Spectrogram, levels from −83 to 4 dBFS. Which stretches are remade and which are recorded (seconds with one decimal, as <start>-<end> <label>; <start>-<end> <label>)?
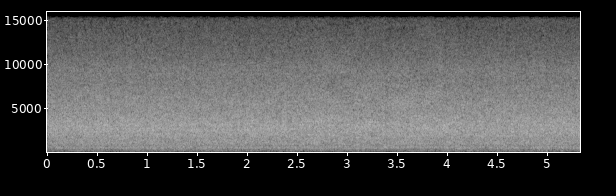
0.0-2.6 recorded; 2.6-4.0 remade; 4.0-5.3 recorded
